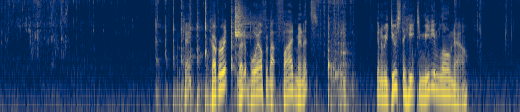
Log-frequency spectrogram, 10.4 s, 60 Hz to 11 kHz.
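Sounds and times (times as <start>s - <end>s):
stock poured into a cooking pot: 0.0s - 3.0s
speech: 3.7s - 6.4s, 7.5s - 9.4s.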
